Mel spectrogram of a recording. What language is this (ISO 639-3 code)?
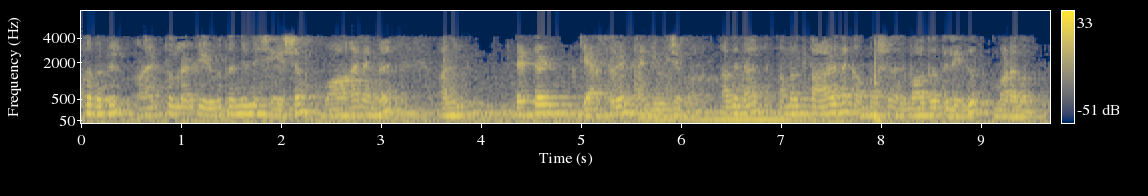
mal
